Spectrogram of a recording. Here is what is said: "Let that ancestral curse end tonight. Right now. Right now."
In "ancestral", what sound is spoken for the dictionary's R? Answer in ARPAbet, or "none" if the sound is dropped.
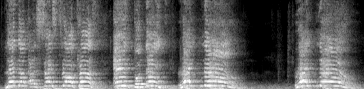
R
